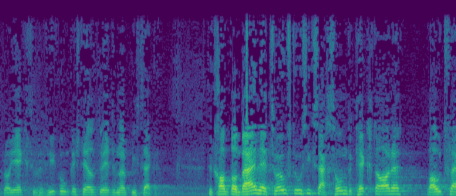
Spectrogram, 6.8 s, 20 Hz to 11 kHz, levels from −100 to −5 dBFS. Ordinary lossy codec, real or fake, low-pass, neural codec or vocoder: none; real; 9.9 kHz; none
